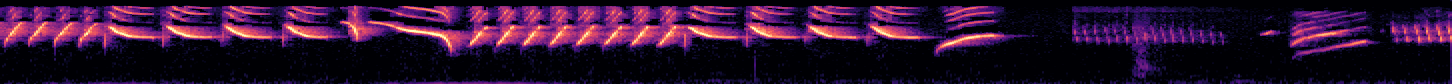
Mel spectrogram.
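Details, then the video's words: Song of a canary, used to train a young bird to sing: rapid high chopped notes in a steady run, then a fast dense trill burst. Quick syllables and a rising whistle follow, then a softer buzzy stretch and short rising phrases. "تعليم الكناري التغريد من الصفر"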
